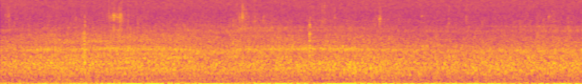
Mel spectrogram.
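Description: Approaching diesel locomotive, a steady low rumble.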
